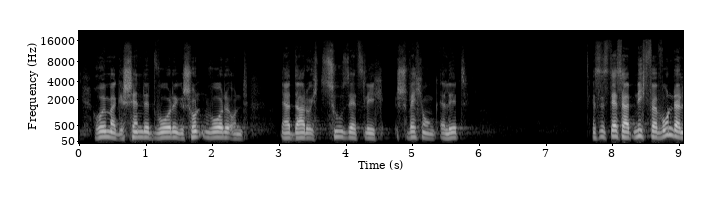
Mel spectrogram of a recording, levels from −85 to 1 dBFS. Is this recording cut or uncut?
uncut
